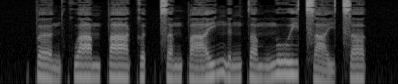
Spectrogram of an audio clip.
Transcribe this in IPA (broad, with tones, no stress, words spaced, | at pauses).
pœː˨˩nkʷʰaː˨mpaː˨ kɵ˨t̚t͡sɐ˨npaː˨˥j ŋɪ˨˧ŋt̪ɐ˨m n̪uː˧j t͡saː˨˩jt͡sɐ˧k̚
